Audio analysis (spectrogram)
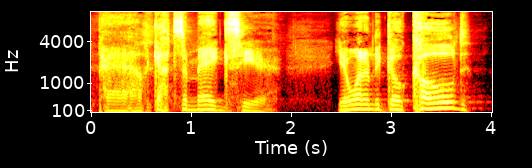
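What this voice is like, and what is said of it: Bad Jack Nicholson impression. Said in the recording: “bad Jack Nicholson impression ... That's a terrible Jack Nicholson ... started off okay, but it It went off the rails”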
